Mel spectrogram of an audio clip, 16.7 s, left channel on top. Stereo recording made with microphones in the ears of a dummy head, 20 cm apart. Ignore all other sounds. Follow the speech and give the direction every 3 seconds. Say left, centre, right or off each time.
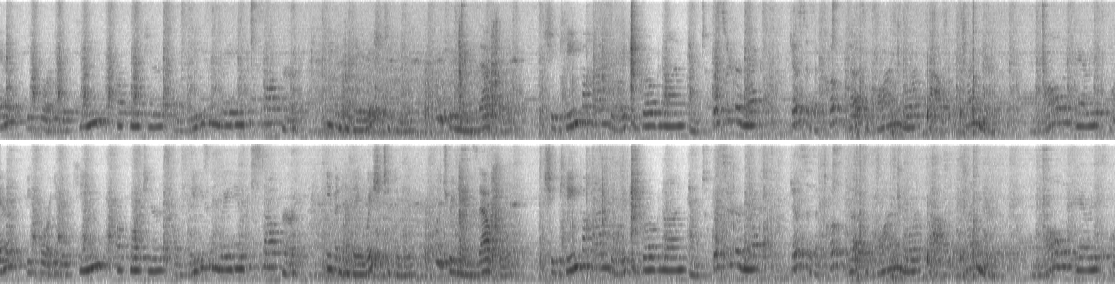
right, right, right, left, left, left.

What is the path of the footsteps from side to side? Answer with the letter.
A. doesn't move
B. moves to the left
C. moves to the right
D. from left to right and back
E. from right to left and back
D.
